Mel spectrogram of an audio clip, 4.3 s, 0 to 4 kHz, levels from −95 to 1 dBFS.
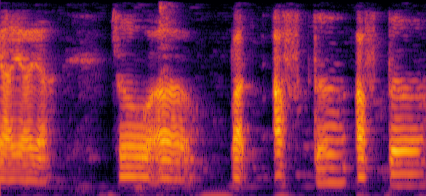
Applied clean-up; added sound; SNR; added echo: classical method WPE with log-MMSE.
